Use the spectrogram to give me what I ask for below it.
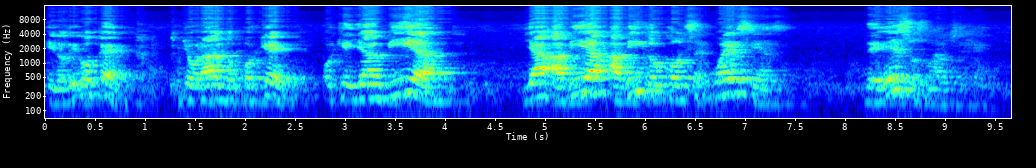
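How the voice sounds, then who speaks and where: A man's voice: sits high, lively intonation, takes it slowly, darkish tone, a little hiss or hum. A man preaching a sermon, calling his listeners brothers, asking rhetorical questions and acting out little dialogues. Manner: acts out short dialogues in voices. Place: church hall. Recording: echoey hall, voice from far off.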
